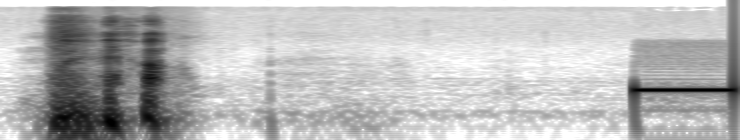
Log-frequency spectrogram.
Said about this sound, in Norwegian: Det er god podcasting å høre på ringlyd.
